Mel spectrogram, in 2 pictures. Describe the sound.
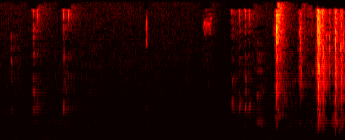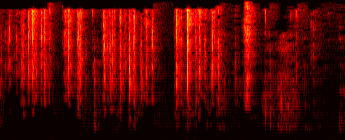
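Computer keyboard keys clatter while text is being deleted. A few scattered keystrokes come first, then a dense, fast run of clicks and taps with no voices.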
